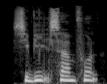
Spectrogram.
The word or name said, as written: civilsamfund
